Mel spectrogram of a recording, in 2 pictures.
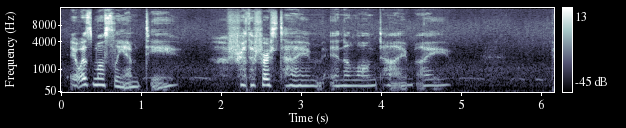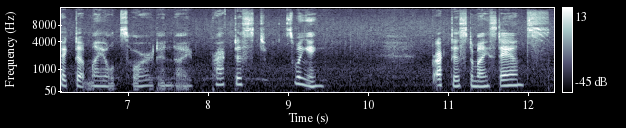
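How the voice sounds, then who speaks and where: In a fantasy ASMR roleplay, a woman portrays a proud, grieving royal knight, speaking softly and haltingly, often in a breathy whisper that is tender yet wry. Her voice sits on the high side. The recording is rough, with slight background noise.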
